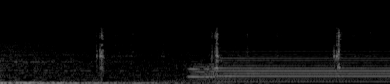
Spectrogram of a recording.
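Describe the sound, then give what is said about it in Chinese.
A clock ticks three times, sharp and evenly spaced more than a second apart, over a steady tonal background hum. “时钟再次向前走动了一格。”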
